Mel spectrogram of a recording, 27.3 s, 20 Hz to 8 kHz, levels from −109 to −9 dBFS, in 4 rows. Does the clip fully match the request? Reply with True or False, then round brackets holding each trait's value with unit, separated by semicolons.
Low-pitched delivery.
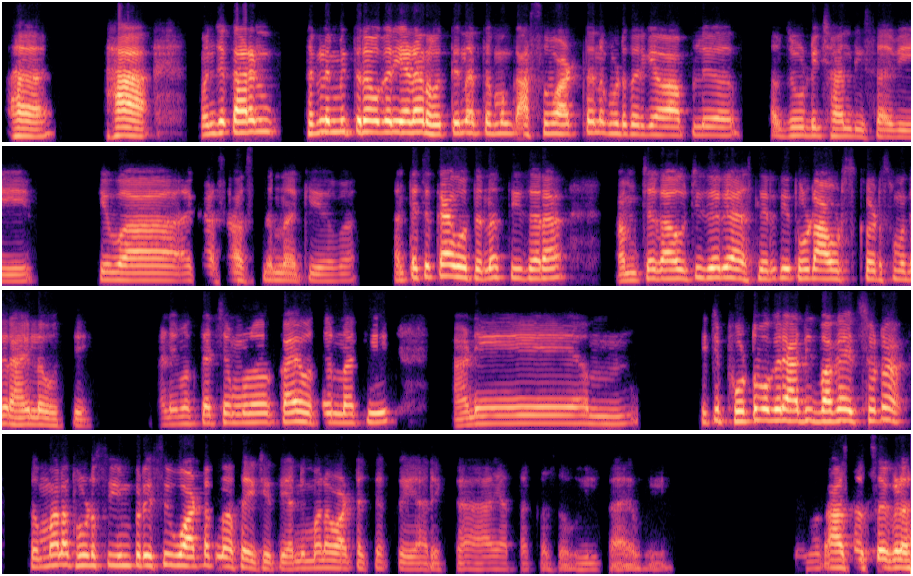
False (185 Hz)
